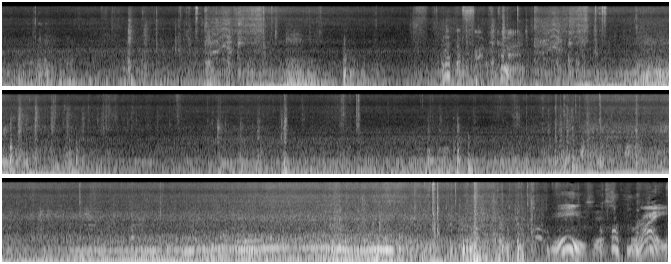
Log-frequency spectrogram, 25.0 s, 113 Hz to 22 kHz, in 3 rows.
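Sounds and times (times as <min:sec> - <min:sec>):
engine and drivetrain rumble: 0:00.0 - 0:25.0
car body knocks and rattles: 0:10.9 - 0:12.1, 0:21.3 - 0:23.5.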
